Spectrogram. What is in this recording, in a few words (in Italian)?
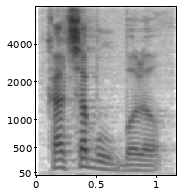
"cazzabubbolo", crespinese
